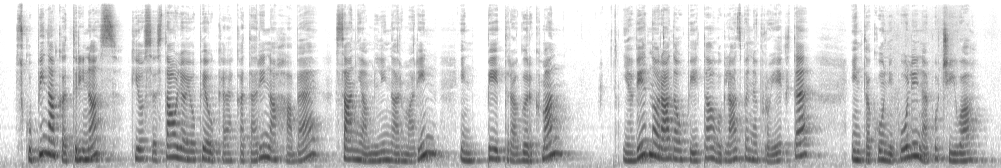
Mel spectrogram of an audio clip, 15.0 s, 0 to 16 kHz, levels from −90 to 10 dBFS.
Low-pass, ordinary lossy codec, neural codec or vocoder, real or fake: 14.4 kHz; none; none; real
